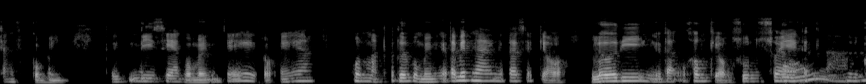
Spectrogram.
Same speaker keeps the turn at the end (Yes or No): No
